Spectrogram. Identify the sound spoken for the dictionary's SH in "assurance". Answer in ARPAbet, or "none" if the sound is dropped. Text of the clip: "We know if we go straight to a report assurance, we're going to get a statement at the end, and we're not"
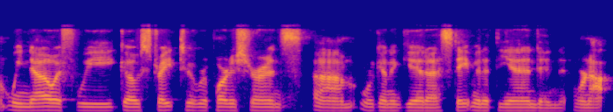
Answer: SH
